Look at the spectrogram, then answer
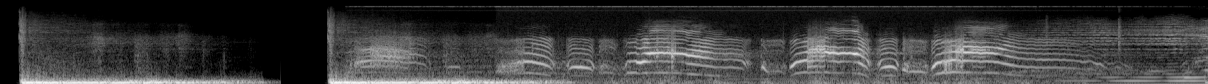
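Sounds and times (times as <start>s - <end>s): voice wailing: 3.5s - 11.2s.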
